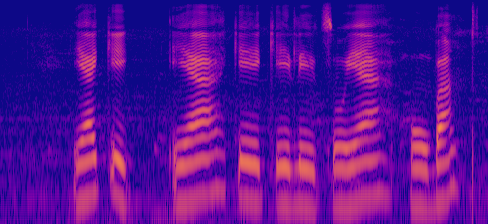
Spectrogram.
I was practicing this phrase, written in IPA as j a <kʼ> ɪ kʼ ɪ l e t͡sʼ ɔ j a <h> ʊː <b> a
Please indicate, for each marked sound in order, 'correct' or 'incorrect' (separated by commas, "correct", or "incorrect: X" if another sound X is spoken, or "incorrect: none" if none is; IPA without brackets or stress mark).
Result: correct, correct, correct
